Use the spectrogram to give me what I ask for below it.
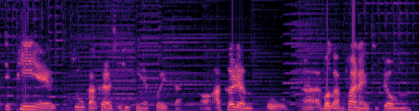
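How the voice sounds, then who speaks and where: On a radio programme about literature, a woman with a Taiwanese accent serves as guest or presenter, explaining things unscripted in a deep voice at normal speed. The sound is lo-fi, with soft music in the background.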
